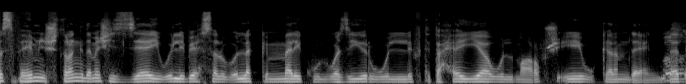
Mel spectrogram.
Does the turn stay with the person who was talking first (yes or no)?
no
